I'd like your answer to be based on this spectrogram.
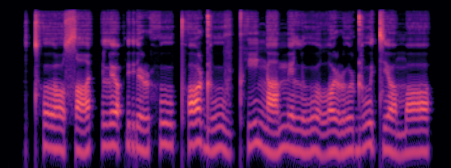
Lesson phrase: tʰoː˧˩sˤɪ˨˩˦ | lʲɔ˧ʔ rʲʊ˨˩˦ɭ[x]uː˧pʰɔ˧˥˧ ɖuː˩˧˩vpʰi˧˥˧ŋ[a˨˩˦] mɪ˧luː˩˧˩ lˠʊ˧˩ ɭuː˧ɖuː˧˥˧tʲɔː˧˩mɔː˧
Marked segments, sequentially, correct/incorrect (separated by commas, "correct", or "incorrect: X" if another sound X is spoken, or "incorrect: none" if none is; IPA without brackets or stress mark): incorrect: h, correct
